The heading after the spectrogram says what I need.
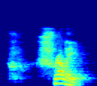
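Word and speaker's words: Shkreli: up but look who started this company martin shreli that's how you pronounce his name not that he's got probably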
